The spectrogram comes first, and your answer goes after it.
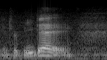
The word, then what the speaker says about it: Iturbide: in a specific biography I've been pronouncing it wrong should be inter bday um and came and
